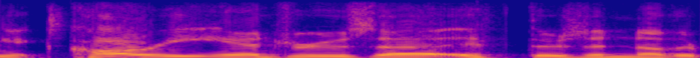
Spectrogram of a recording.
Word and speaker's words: Kaare: and we're pronouncing it kari andrews uh if there's another pronunciation that we don't know about i apologize ahead of time all right the internet told me it rhymes with atari okay one thing we're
